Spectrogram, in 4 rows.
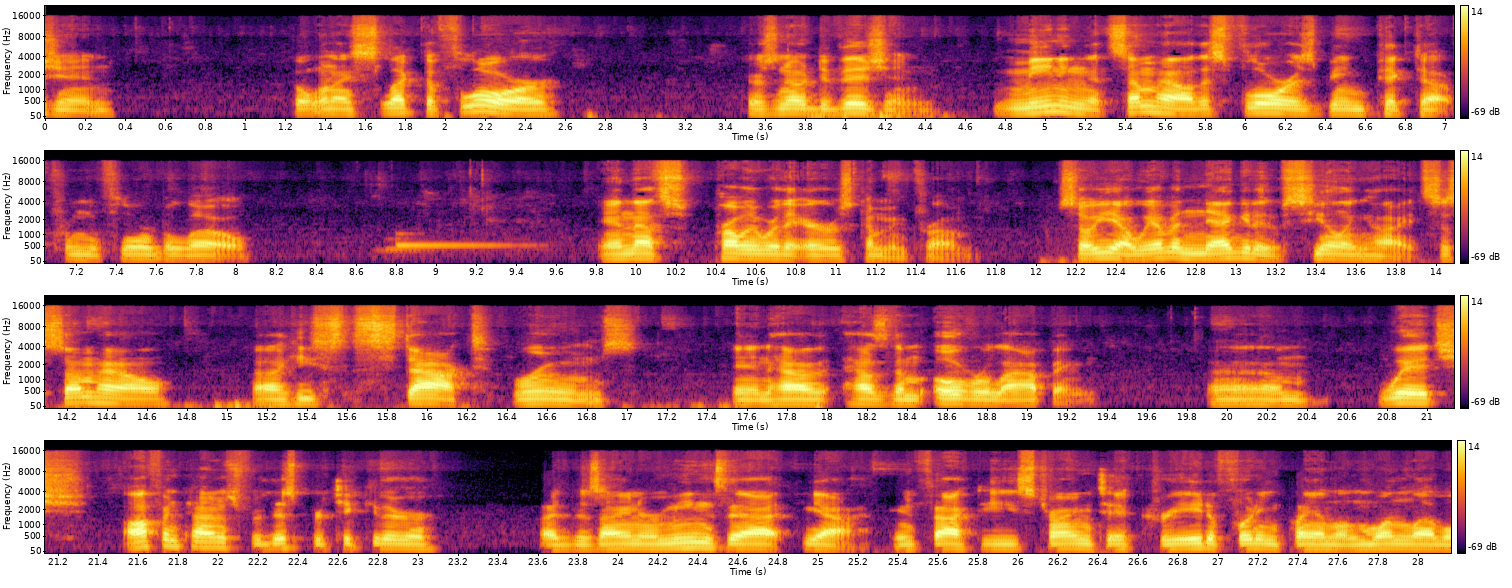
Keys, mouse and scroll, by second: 0.4 click, 1.4 click, 6.6 click, 6.8 click, 10.7 click, 16.9 click, 19.0 space, 19.6 click, 21.8 shift+i, 23.6 shift+i, 27.9 shift+u.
